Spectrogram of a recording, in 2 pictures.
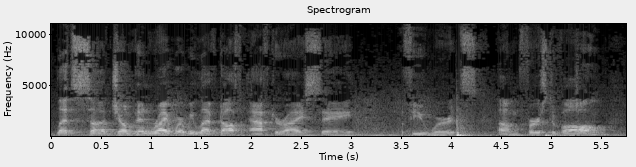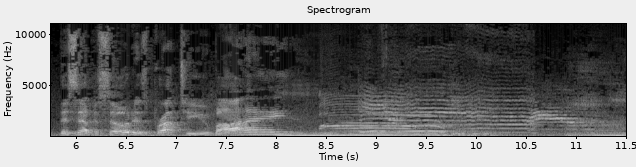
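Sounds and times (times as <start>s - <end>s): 
speech: 0.0s - 9.0s
deep steady drone: 2.4s - 11.4s
chorus of meowing cats, bleating goats and a lowing cow singing a slow melody: 6.8s - 11.4s.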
